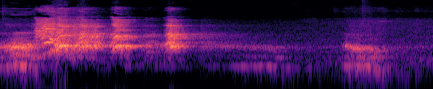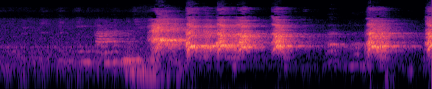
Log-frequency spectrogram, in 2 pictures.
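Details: Golden Retriever dog playing with its owner, giving a cluster of short, sharp barks, then a quiet stretch, then another run of barks and yips, with people talking over parts of it.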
